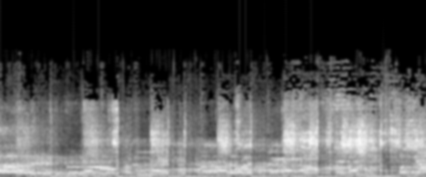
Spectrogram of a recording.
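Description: Live band music played loud over an arena sound system, heard from among the audience.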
